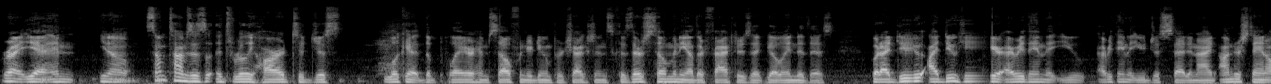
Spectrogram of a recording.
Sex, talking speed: male, 225 wpm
